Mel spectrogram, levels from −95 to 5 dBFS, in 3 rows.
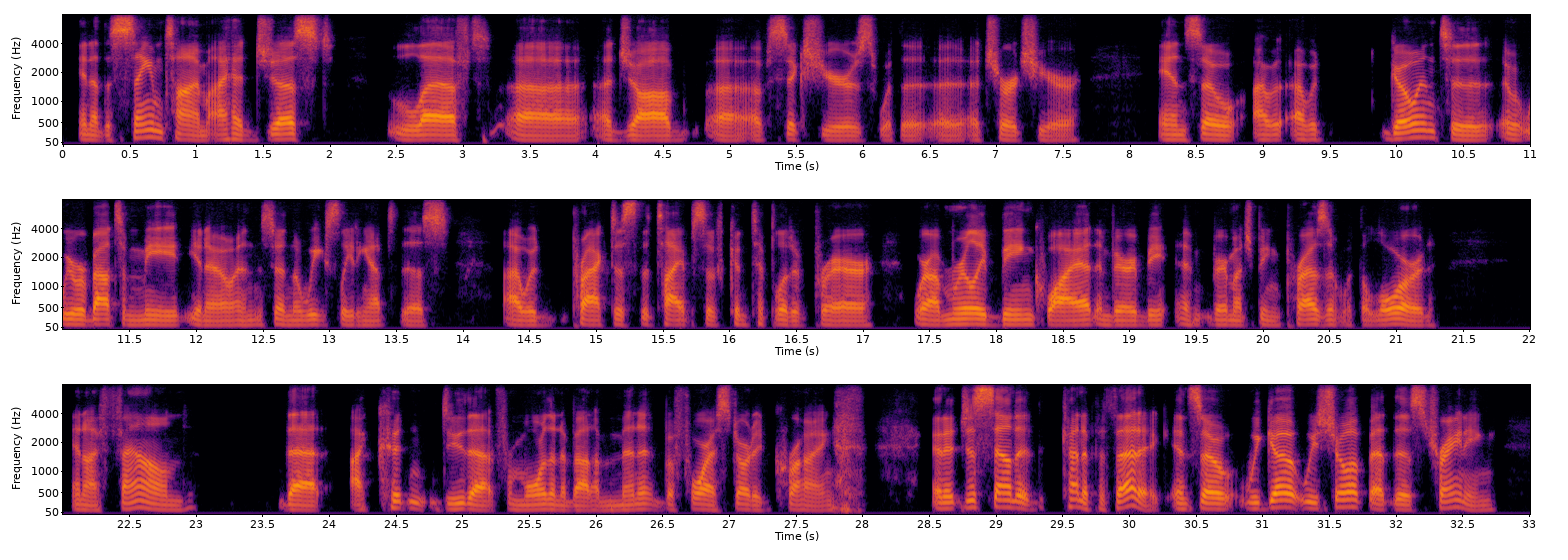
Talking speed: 190 wpm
